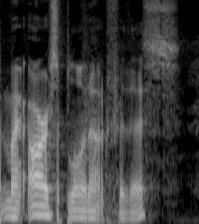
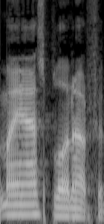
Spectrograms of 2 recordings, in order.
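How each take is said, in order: First: "arse" with a long British ah; "arse" in place of American "ass". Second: Said in the usual way. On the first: Shown as a demonstration. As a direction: say "arse" the British way, drawn-out vowel. Redoes the word as British arse.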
